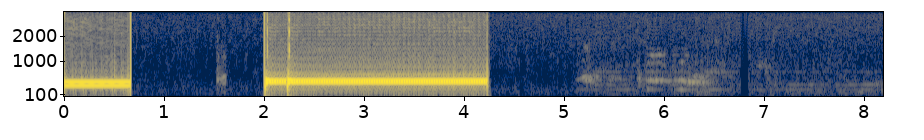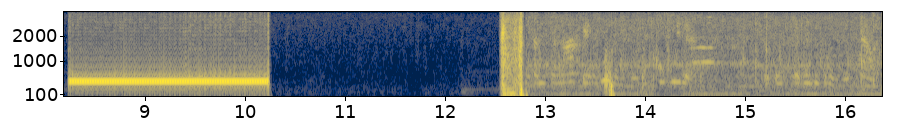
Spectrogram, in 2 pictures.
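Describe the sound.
Ringback tones during a telephone call transfer: a clipped buzzy tone, then two steady two-second tones separated by long silent gaps, after which a line clicks open and voices begin talking.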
